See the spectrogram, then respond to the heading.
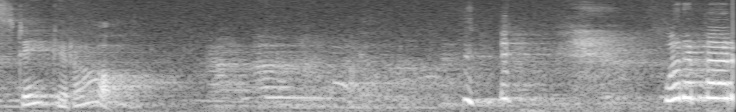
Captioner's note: congregation murmurs negatively; laughs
